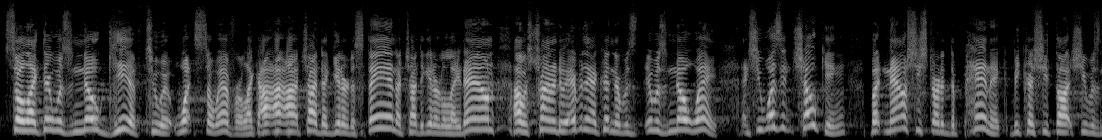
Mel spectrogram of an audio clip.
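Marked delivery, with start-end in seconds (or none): none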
